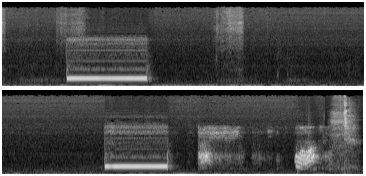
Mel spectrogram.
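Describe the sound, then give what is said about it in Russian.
Two long, steady telephone ringing tones, about a second each and spaced several seconds apart, followed by a few brief chirpy bursts near the end, over a faint background hiss. “Я позвонила ей, чтобы узнать ее версию этой истории.”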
